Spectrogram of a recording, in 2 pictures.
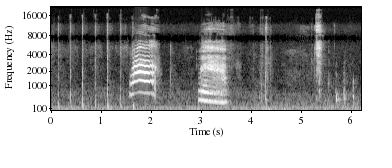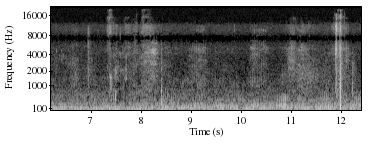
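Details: Cat meowing at its owner, two clear drawn-out meows in quick succession, the second falling in pitch, then quiet with a low steady hum and faint clicks.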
